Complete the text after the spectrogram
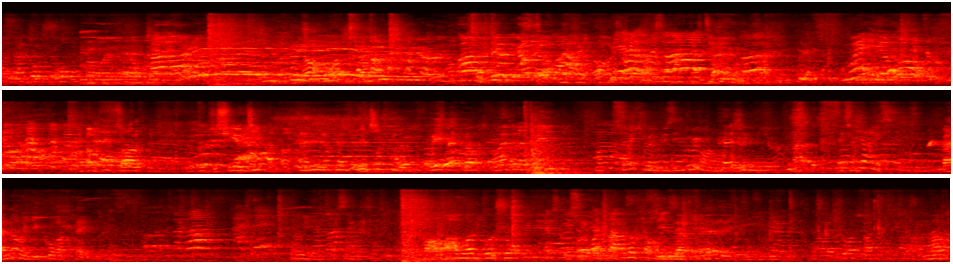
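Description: Several young men and women chat and laugh close by in a lively crowd.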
